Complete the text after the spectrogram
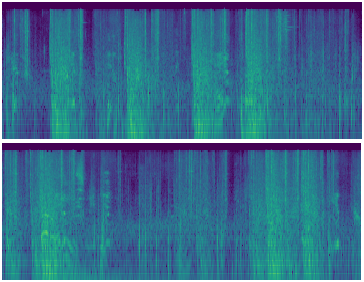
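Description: Shotgun blasts ring out in quick bursts.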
